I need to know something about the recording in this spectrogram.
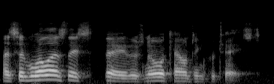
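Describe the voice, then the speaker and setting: A man's voice: a little high, expressive, a crowd in the background. Rambling casual man on dull lo-fi audio. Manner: rambling, halting, frequent filler words. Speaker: review show panelist. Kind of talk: casual opinionated review chat.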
